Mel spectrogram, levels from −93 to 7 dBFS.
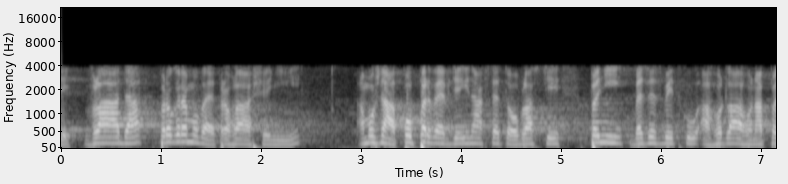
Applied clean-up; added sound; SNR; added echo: none; none; none; none.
